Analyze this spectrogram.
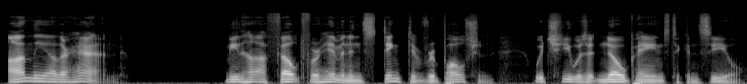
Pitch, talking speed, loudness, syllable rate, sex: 105 Hz, 155 wpm, -20 LUFS, 4.6 syllables/s, male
